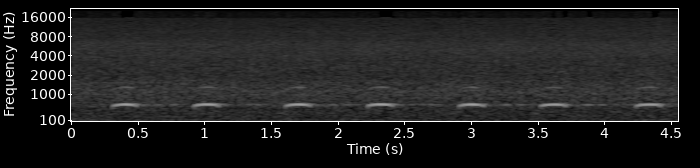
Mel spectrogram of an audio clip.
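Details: Seven even hoots of a northern boobook, paired hoo-hoo phrases repeating about every 1.3 seconds; recorded in Ichijoji, Sakyo Ward, Kyoto, on 22 May 2023 using a TASCAM DR-100MKIII.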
